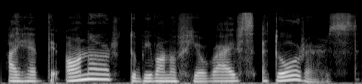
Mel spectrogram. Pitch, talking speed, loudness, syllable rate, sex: 165 Hz, 180 wpm, -17 LUFS, 5.3 syllables/s, female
